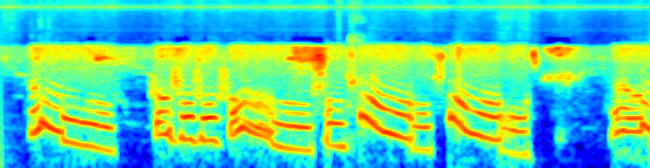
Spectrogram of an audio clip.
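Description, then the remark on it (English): A person imitates an owl call with a run of wavering, hooting vocal sounds in quick bursts over several seconds, slightly tinny as if over a phone line. “That was an owl call.”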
